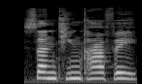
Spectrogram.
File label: "jin", Chinese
